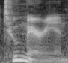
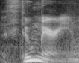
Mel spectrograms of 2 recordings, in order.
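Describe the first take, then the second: First: The word begins with a hard T sound. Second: The word begins with a soft th sound. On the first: This links the name to tombs. "equally as valid to pronounce it uh, Tumerian, to make that connection explicit" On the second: This is the usual way people say the name. "we've all been pronouncing it Thumerian with the soft T"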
